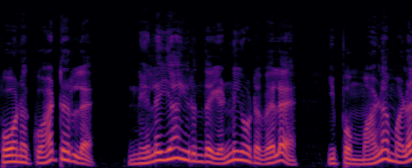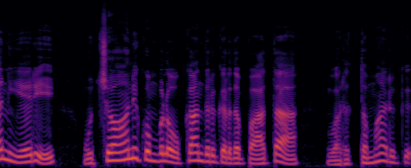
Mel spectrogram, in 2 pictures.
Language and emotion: Tamil, sad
